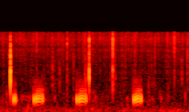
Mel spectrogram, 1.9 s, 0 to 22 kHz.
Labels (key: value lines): label: biophony, stridulation
recorder: SoundTrap 600 or HydroMoth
